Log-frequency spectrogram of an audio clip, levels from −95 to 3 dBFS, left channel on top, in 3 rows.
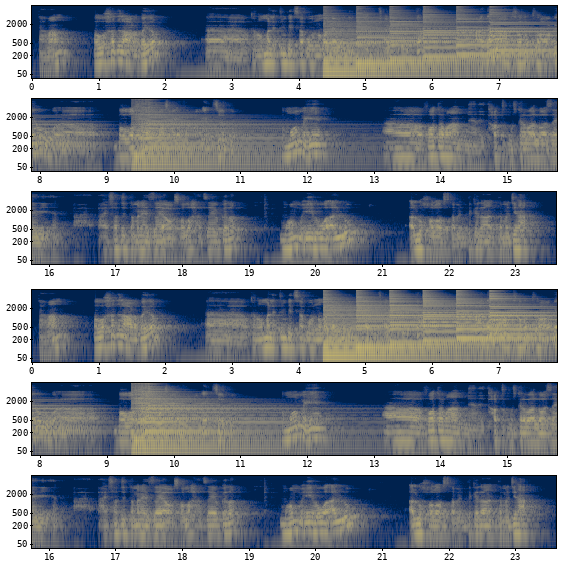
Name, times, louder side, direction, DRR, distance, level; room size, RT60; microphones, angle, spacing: voice 1, 0.1-0.5 0.9-2.0 2.6-5.9 6.6-11.0 11.6-12.3 13.1-18.8 19.5-20.7 21.4-23.2, equal, 20° right, 3 dB, 1.6 m, -33 dB
sound 1, 4.4-8.9 9.4-12.5, right 4 dB, 40° right, 0.5 m, -29 dB
16.5 x 8.7 x 6.6 m, 0.88 s
head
